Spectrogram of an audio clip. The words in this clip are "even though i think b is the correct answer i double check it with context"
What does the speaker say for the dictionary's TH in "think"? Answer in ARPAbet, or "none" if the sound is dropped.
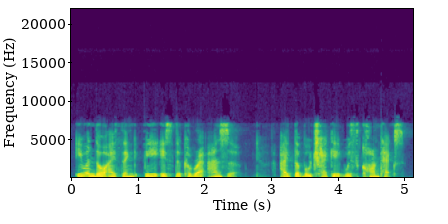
TH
